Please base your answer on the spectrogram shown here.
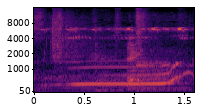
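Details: Night-visiting hyenas that a man feeds every evening under a long-standing pact with local people. A single sustained low tone holds level, then bends sharply upward at its end into a rising whoop.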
